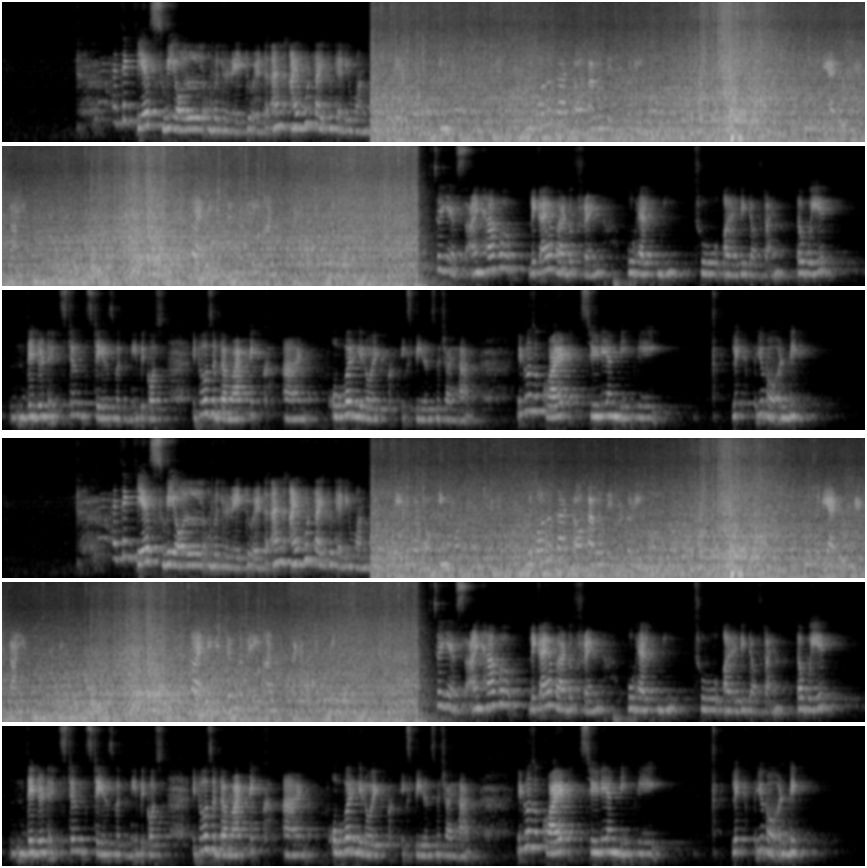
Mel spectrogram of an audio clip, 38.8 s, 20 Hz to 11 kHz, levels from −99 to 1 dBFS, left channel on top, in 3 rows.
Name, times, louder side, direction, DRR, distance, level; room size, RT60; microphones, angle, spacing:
voice 1, 1.1-11.1 11.4-15.1 15.3-18.8 19.4-23.0 23.4-25.4 26.0-30.5 30.8-35.7 36.8-37.8, right 1 dB, 25° right, 1.3 m, -41 dB
Waves surf, 5.5-19.2, left 2 dB, 20° left, 0.6 m, -34 dB
21.0 x 9.4 x 4.7 m
head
